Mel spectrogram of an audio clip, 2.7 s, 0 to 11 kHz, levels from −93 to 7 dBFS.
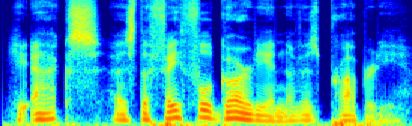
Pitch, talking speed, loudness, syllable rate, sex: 105 Hz, 195 wpm, -18 LUFS, 5.0 syllables/s, male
